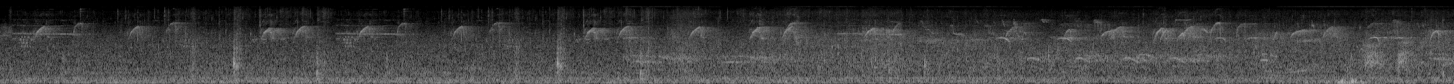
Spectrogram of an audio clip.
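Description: Small birds chirping over a steady outdoor hiss, short high calls repeating several times a second, with a few sharp clicks in between.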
